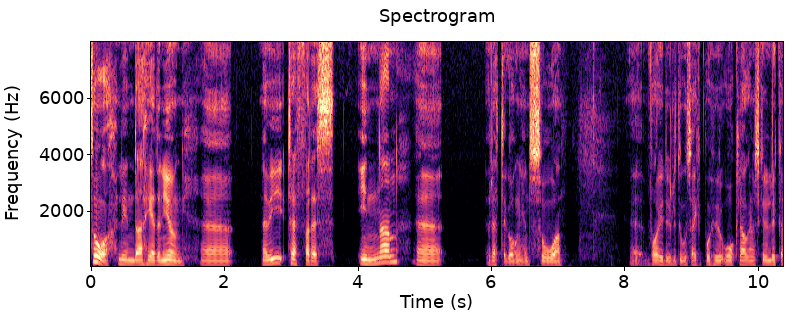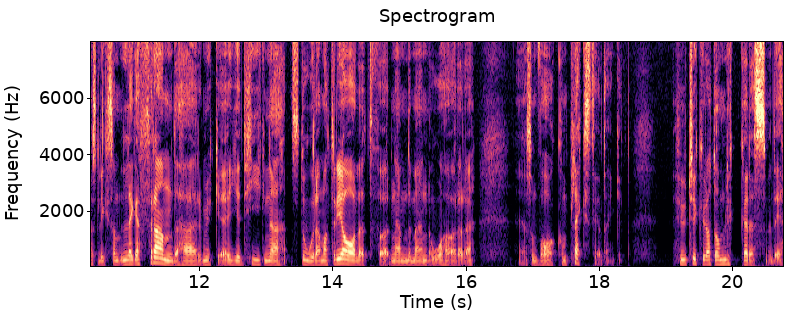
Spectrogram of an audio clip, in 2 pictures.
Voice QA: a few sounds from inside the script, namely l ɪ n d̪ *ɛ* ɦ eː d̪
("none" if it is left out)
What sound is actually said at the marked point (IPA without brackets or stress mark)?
a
